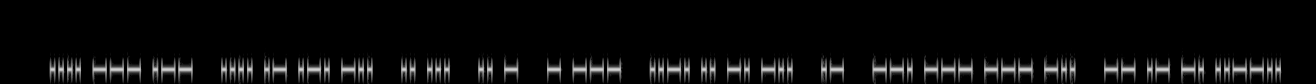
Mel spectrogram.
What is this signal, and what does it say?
Morse code, heard as a keyed tone, about 28 wpm, 700 Hz. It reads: HOW HARD IS IT TO FIND A GOOD MAN?
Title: Sentences from Top 1000 Words - Review Part 1 - 28wpm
